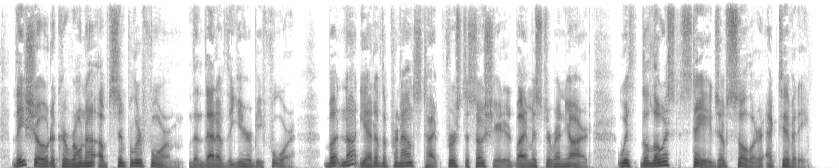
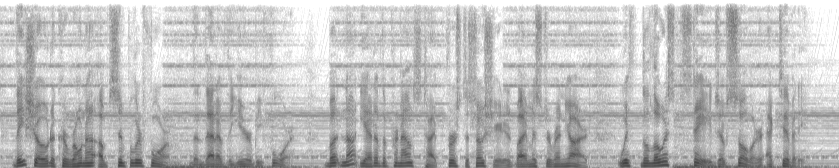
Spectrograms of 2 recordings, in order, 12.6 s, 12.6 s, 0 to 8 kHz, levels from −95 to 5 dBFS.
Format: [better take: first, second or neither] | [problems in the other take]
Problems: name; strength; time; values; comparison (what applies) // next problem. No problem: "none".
first | background sound (Alarm); 13 dB below the speech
